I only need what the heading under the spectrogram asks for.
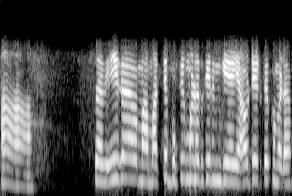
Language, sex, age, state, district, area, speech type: Kannada, female, 30-45, Karnataka, Chamarajanagar, rural, conversation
